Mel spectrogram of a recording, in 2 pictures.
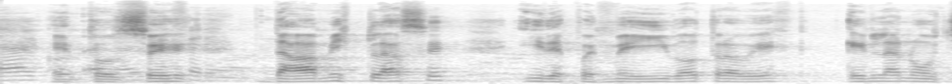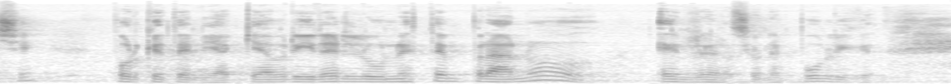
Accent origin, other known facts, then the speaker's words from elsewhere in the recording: Caracas, Capital District, Venezuela; now in Barinas, Venezuela; Yo vivo en Barinas, yo soy caraqueño.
